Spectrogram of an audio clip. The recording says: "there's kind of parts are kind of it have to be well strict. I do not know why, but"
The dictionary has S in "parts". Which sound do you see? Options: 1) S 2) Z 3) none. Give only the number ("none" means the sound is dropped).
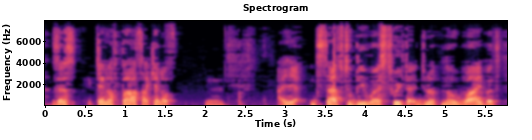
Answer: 1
